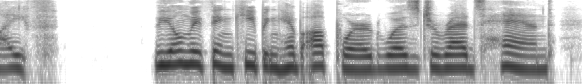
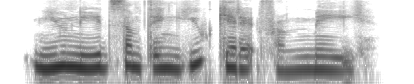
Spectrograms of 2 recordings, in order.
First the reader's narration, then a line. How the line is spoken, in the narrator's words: he growled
